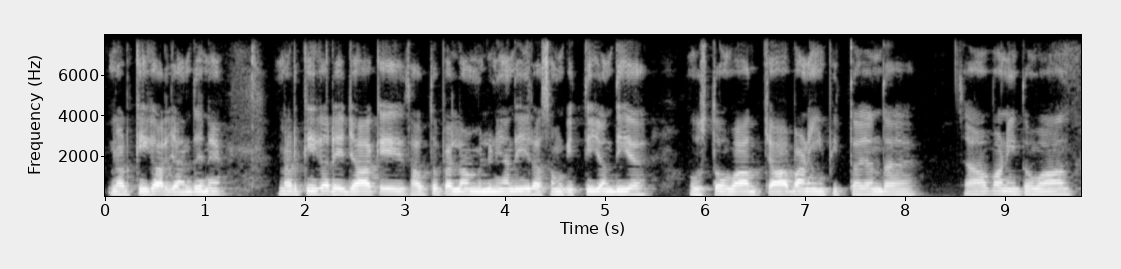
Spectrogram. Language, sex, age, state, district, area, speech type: Punjabi, male, 30-45, Punjab, Rupnagar, rural, spontaneous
